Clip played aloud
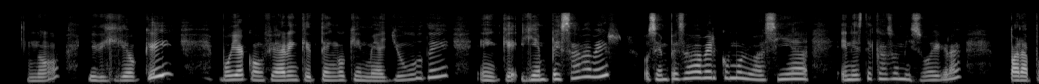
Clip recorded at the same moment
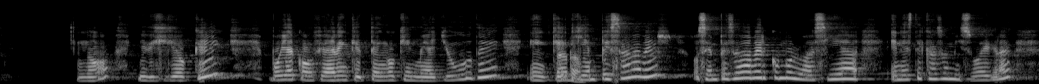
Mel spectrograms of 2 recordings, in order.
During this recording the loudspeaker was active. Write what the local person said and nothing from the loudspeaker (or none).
Claro.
